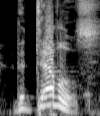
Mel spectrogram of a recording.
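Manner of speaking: high, loud, hissed, disembodied hag voice. Voicing a hag urging the group to fight devils: hissing hag voice. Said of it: "hisses the hag's disembodied voice".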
